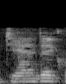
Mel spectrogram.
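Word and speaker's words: Jandek: Okay, Jandik rhymes with Jack Chick.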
